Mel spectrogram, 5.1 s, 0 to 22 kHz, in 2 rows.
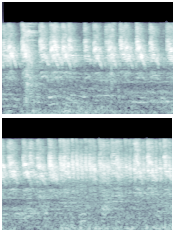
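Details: Sparrows at a nest box in Jette, Brussels, on 5 May 2020 give harsh, rapid chirping alarm calls together as a magpie tries to raid the nest, a dense repeated chatter about every second, with a man speaking faintly.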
